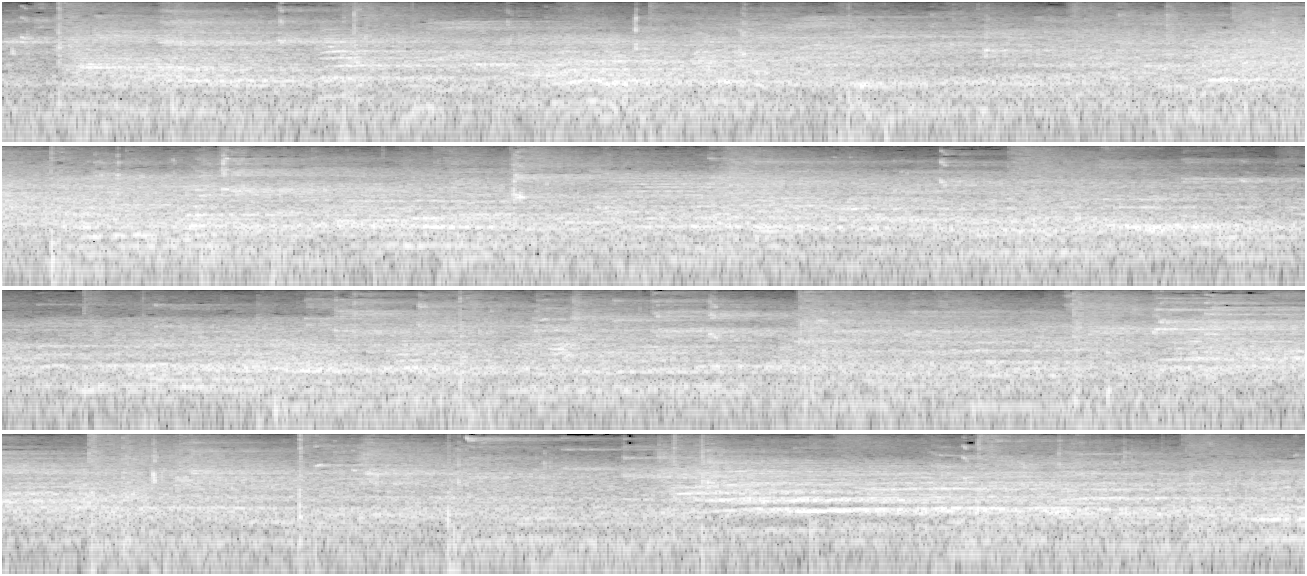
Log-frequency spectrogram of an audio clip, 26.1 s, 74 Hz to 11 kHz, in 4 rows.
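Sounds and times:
chatter of players: 0.0 - 26.0.

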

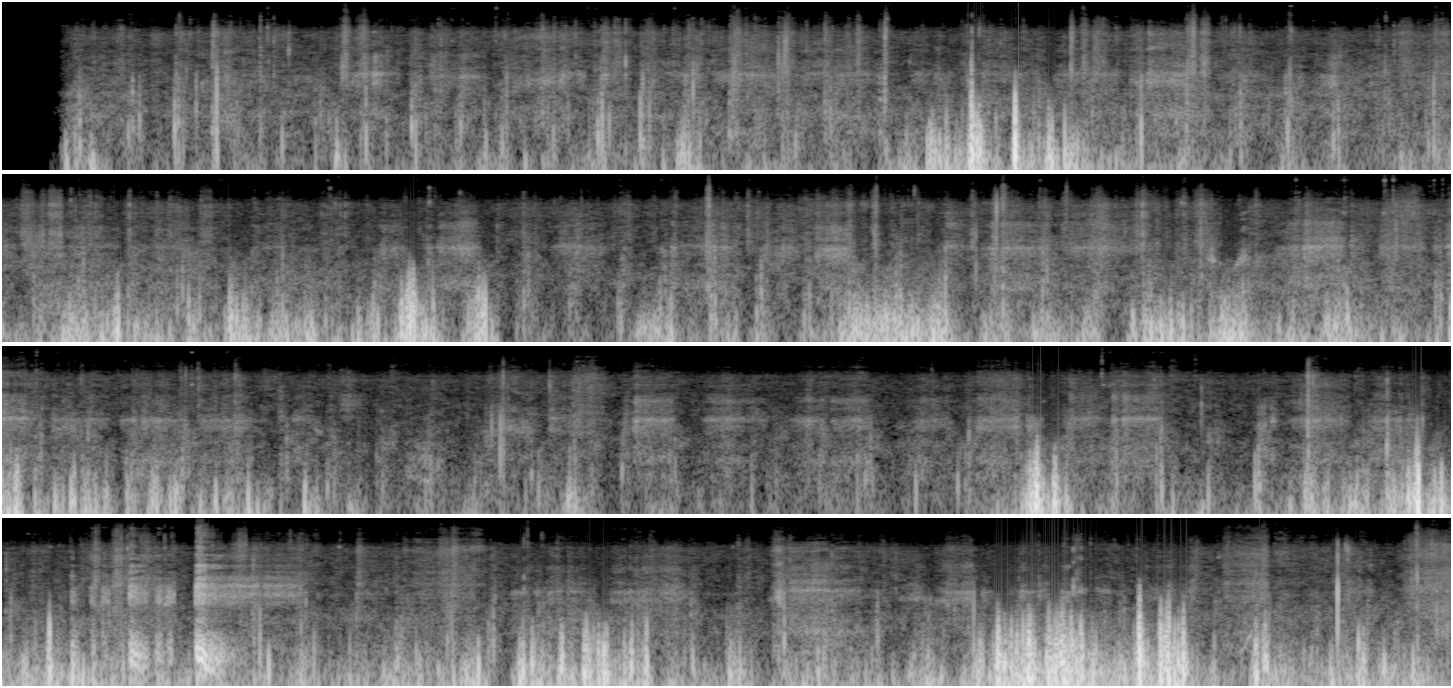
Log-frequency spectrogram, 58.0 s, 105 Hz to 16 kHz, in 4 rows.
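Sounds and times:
footsteps on pavement: 0.6 - 57.9.

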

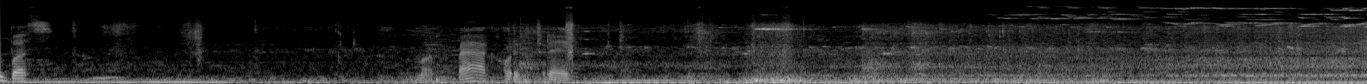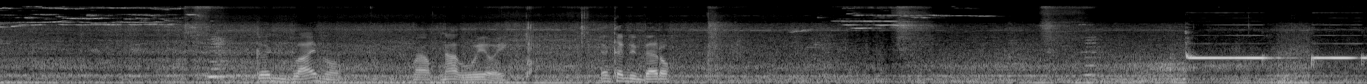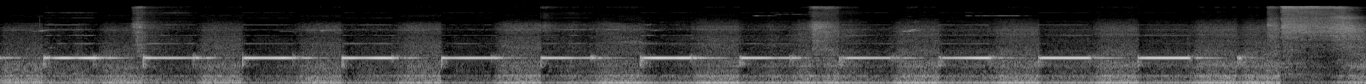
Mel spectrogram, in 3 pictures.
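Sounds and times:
bus engine running: 0.0 - 41.0
reversing alarm beeping: 25.5 - 40.0
air brake hiss: 35.4 - 35.8, 40.1 - 41.0.

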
